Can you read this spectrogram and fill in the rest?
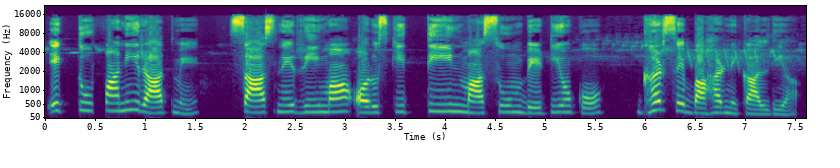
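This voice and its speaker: Slow, higher-pitched woman narrating a story. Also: a bit bright, clear, resonant tone, no echo. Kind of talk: scripted children's story narration.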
